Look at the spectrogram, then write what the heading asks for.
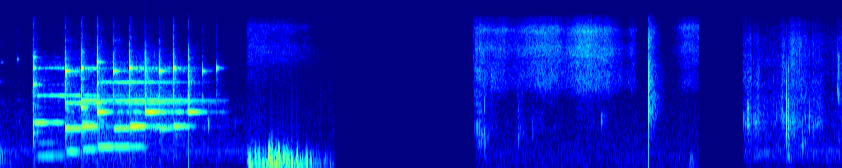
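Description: A phone ringtone plays a quick, bright melodic pattern of stacked electronic tones for a few seconds, followed by rustling, hissing and handling noises nearby.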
